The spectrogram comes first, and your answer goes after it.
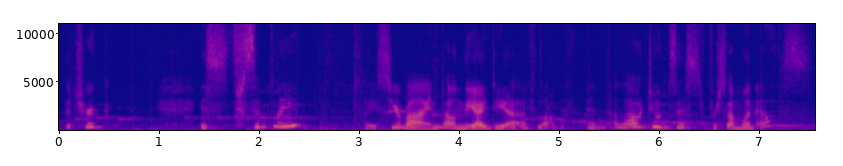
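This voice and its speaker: A woman's voice: high-pitched, expressive. Woman acting a haughty, disapproving upper-class mother. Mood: wistful, controlled. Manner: condescending, deliberate. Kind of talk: dramatic monologue. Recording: music bed behind voice.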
